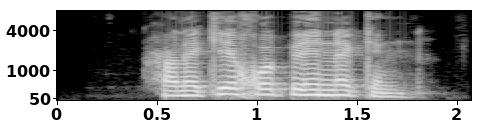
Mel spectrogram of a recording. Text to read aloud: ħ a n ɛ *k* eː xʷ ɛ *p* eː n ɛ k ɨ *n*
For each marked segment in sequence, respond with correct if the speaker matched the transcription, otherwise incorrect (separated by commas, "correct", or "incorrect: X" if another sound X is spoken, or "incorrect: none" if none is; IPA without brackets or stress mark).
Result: correct, correct, correct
